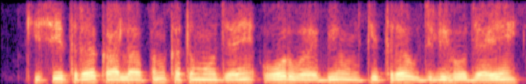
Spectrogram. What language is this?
Hindi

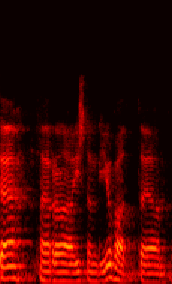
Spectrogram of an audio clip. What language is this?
Estonian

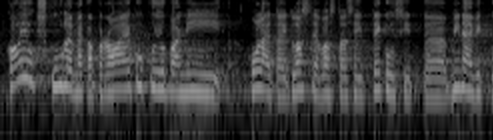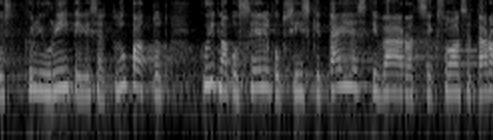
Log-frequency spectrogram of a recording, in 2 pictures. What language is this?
Estonian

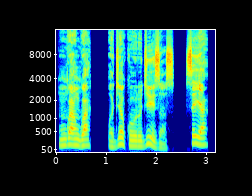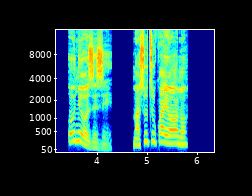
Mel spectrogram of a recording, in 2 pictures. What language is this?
Igbo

